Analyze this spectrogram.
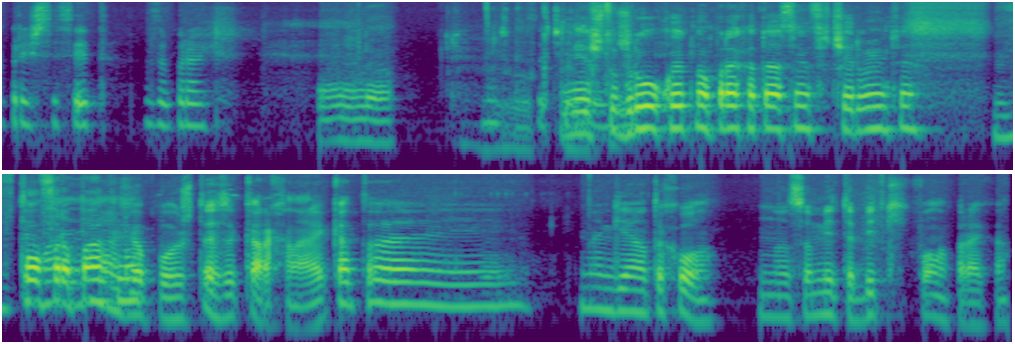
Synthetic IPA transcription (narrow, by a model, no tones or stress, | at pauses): d̪obɾɛʃt̪ɛsɛt̪ | zɐbɾavix | d̪a | nɛʃt̪od̪ɾuɡokoɛt̪onɐpɾavixət̪asɛnt̪sɐ̥t͡ʃɛɾvɛnit̪ɛ | p̪ofɾɐpanoxɐpoʒt̪ɛsɛka̰ɾɐ̰xənɐ̰ɾɛ̰kat̪əi | nɐɡʲɛnɐt̪ɐxɔlˠɐ | nɐsɐmit̪ɛbit̪kʲi̥kɐ̥kvɔnɐpɾa̰vixə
